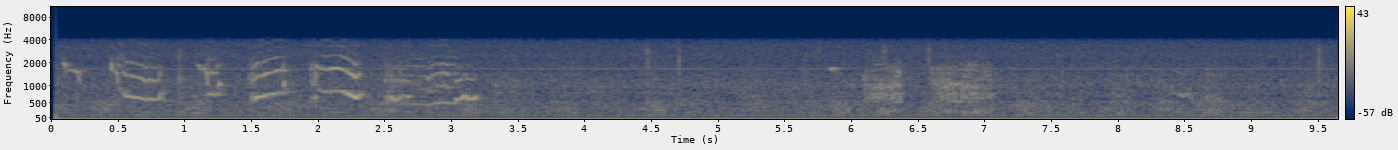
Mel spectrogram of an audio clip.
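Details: French Bulldog puppy shut in a kennel and unhappy about it. A run of high, wavering whines and whimpers comes in quick succession over the first three seconds. A shorter burst follows around six seconds, over steady low background hum.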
